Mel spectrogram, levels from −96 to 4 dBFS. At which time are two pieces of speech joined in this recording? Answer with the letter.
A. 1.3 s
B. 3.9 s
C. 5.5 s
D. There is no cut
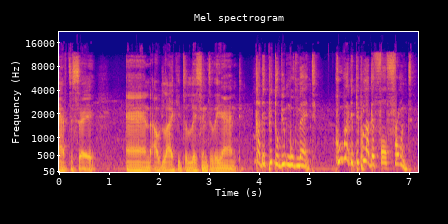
B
